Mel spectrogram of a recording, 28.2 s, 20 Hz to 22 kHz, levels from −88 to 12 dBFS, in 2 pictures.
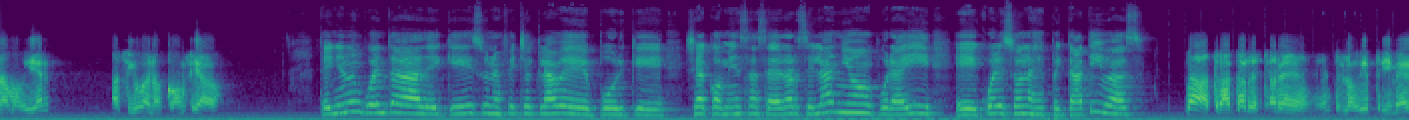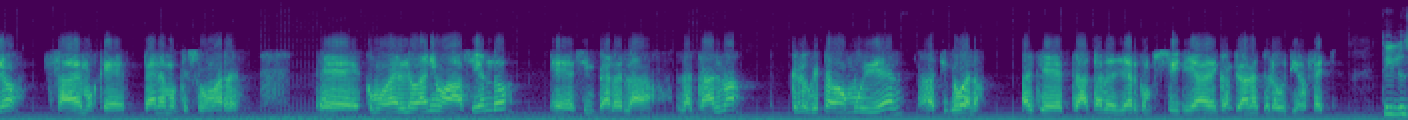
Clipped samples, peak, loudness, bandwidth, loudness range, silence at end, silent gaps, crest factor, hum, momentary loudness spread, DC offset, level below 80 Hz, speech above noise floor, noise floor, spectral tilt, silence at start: under 0.1%; -2 dBFS; -21 LUFS; 17.5 kHz; 3 LU; 0 s; none; 18 dB; none; 9 LU; 0.8%; -40 dBFS; 21 dB; -42 dBFS; -3 dB/octave; 0 s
